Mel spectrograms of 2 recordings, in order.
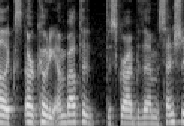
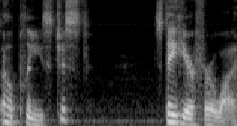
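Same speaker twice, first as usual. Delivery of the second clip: low, soft, seductive, enticing voice; 4 semitones lower, 6 dB quieter than usual. A game master voices a woman walking up to a player's character, in a seductive voice. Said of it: "she walks up to you seductively and goes".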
